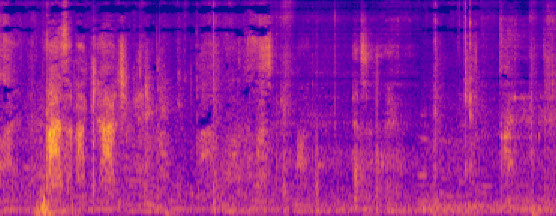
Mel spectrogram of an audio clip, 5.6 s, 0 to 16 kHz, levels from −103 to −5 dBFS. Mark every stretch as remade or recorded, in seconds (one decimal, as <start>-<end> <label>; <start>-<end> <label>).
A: 0.0-2.7 recorded; 2.7-4.2 remade; 4.2-4.8 recorded; 4.8-5.6 remade

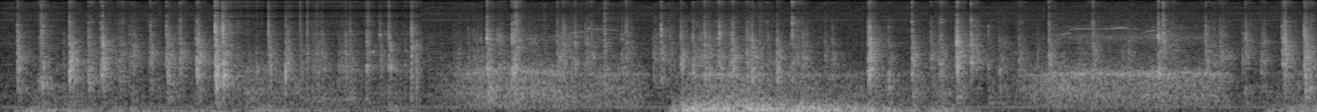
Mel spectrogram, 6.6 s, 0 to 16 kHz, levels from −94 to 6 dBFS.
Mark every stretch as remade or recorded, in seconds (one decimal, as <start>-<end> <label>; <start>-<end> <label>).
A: 0.0-1.1 recorded; 1.1-2.1 remade; 2.1-6.6 recorded

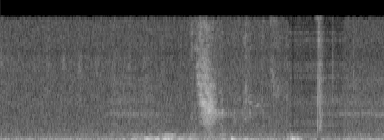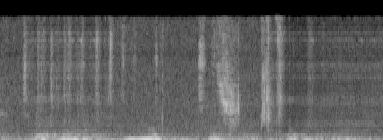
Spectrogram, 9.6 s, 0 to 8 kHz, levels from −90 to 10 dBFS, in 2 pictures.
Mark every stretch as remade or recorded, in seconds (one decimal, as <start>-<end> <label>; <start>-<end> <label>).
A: 0.0-3.6 recorded; 3.6-4.3 remade; 4.3-5.1 recorded; 5.1-6.2 remade; 6.2-8.2 recorded; 8.2-9.6 remade

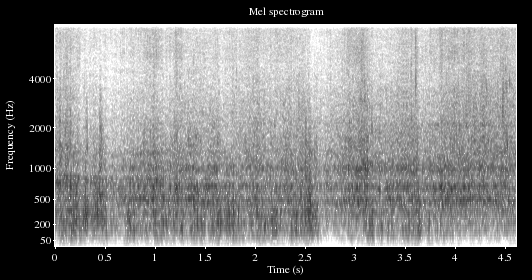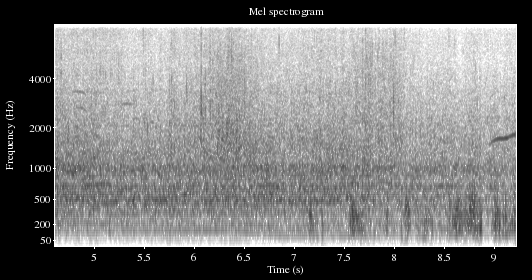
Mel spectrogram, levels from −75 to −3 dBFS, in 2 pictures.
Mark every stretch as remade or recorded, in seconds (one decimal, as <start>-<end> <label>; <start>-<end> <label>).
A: 0.0-9.2 recorded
